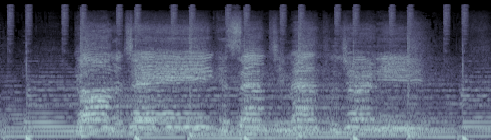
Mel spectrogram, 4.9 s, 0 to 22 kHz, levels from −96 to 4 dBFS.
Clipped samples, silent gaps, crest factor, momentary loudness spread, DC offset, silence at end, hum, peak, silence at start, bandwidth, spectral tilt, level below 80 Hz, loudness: under 0.1%; none; 16 dB; 9 LU; under 0.1%; 0 s; none; -8 dBFS; 0 s; 19 kHz; -4.5 dB/octave; -36 dBFS; -24 LUFS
